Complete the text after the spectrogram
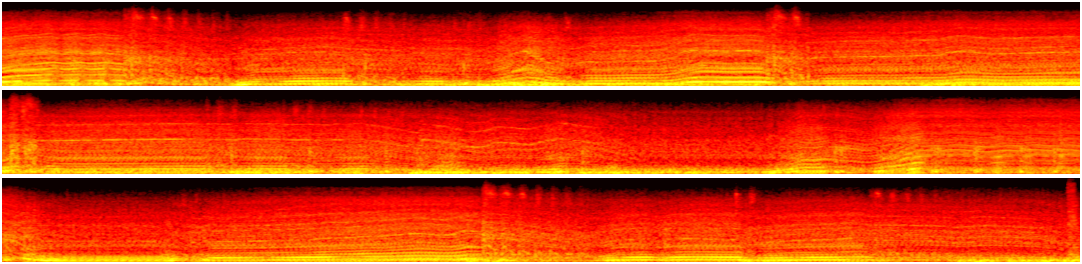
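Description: Tyres crunch and skid on gravel.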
